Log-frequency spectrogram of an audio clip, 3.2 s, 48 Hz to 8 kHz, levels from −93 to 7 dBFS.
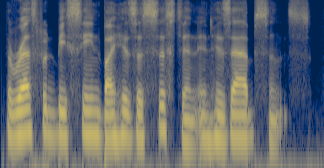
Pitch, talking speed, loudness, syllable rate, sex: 125 Hz, 205 wpm, -20 LUFS, 5.0 syllables/s, male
